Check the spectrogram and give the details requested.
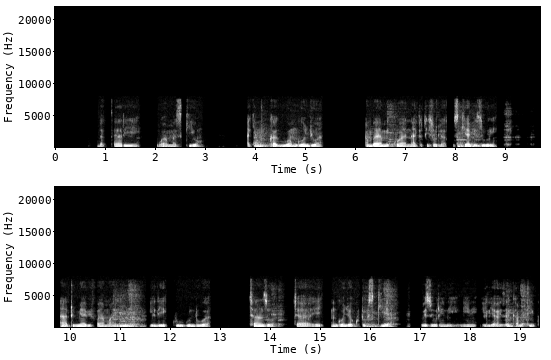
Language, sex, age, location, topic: Swahili, male, 25-35, Nakuru, health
